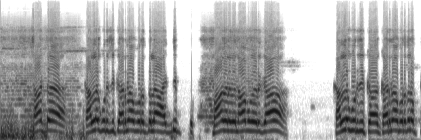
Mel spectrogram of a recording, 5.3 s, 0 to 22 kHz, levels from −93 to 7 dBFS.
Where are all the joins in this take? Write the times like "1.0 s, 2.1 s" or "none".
none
